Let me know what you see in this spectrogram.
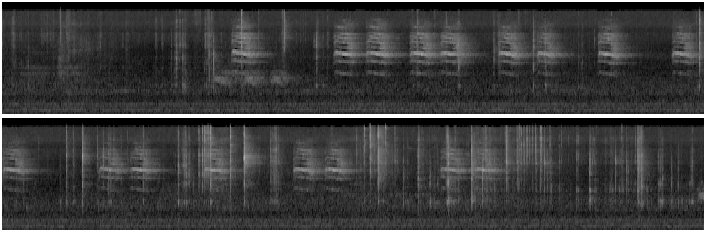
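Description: A bird calling repeatedly, short downward-slurred chirps in runs of two to four, over a steady low hum. Light clicks of a screwdriver working at the plastic actuator come in now and then, more of them in the second half.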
